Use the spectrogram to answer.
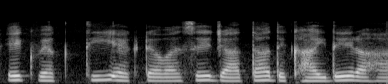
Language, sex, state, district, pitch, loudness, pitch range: Hindi, female, Madhya Pradesh, Bhopal, 180 Hz, -18 LUFS, 170-195 Hz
